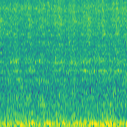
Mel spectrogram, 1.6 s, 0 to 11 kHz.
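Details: 1970 Ford Bronco, 5 L V8 with 3-speed manual, running about a minute: deep, smooth burble at idle with no ticks or knocks; runs good.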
